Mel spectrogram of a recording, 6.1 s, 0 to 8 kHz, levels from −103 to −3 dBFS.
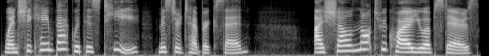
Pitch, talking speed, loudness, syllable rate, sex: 240 Hz, 155 wpm, -20 LUFS, 4.2 syllables/s, female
